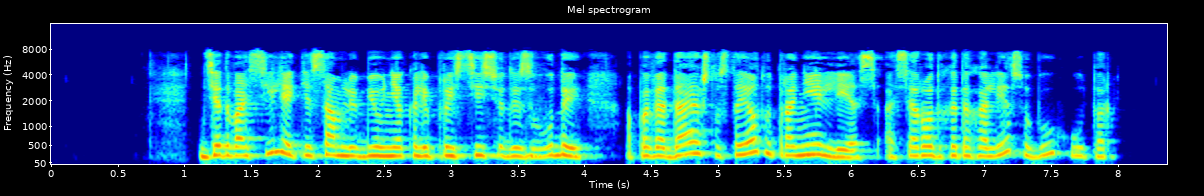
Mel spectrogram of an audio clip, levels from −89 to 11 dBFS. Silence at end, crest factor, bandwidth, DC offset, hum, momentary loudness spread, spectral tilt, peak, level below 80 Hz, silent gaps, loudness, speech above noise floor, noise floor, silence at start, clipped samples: 0.4 s; 18 dB; 8.2 kHz; under 0.1%; none; 9 LU; -3.5 dB/octave; 0 dBFS; -58 dBFS; none; -18 LUFS; 65 dB; -82 dBFS; 0.85 s; under 0.1%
